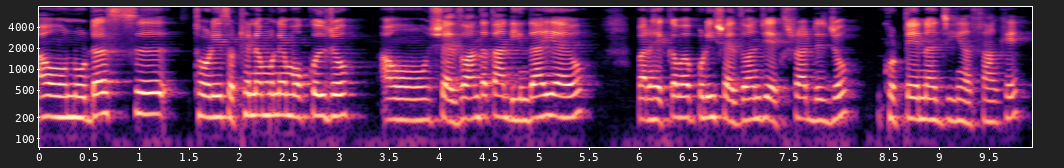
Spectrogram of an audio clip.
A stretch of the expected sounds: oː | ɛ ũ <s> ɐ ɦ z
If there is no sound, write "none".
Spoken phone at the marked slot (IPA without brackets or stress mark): ʃ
